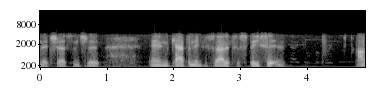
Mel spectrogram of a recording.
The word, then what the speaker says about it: Kaepernick: I think that's how you say his name. – Yeah, Kaepernick.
